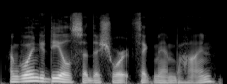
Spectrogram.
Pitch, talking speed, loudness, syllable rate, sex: 110 Hz, 265 wpm, -19 LUFS, 5.4 syllables/s, male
